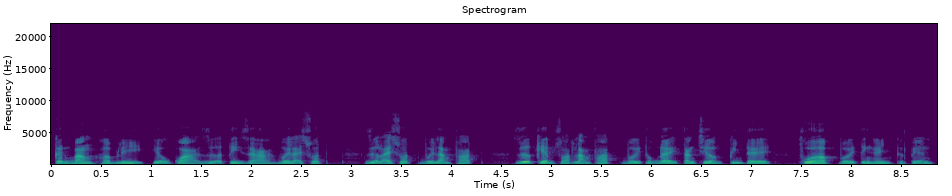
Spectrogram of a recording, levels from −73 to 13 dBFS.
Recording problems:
muffled; slightly; fading above 3 kHz

